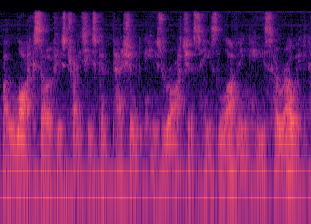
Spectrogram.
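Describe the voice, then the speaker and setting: A man's voice: deep voice, level tone, creaky. A man getting over a cold, sounding nasal, giving a casual book review with many fillers. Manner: enthusiastic, measured, frequent uh fillers. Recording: echoey room with faint ambient noise.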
